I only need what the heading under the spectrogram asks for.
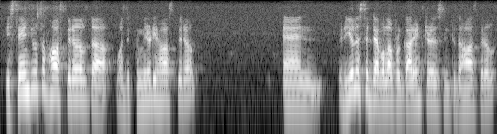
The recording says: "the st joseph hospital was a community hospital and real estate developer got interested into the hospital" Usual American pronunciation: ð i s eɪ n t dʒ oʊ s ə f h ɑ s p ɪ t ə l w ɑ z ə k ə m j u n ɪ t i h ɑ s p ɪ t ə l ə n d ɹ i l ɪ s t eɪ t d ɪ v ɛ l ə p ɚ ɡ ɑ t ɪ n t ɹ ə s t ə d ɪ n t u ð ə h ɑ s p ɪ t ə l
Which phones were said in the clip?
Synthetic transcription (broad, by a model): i s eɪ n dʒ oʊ s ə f h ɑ s p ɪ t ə l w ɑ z ə k ə m j u n ɪ t i h ɑ s p ɪ t ə l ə n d ɹ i l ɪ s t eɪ d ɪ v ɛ l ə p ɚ ɡ ɑ t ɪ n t ə t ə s ɪ n t u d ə h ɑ s p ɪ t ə l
